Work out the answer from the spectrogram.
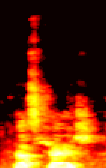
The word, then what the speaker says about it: Cascais: Cascais.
